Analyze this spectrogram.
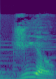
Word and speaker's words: GEO: not anything weird even though it looks like geo to me but sometimes you never know it is it is geo and uh they've actually been another company that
